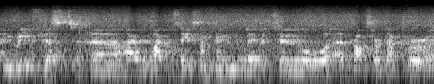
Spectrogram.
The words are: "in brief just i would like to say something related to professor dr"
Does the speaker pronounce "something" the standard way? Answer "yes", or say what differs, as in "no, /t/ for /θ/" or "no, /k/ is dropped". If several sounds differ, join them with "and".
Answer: yes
